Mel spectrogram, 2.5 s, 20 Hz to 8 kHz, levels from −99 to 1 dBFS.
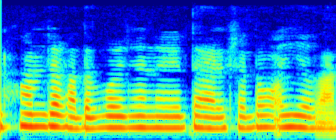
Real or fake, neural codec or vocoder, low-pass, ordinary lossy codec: real; none; 7.2 kHz; AAC, 32 kbps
